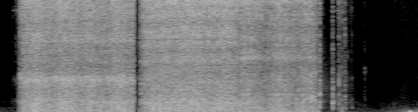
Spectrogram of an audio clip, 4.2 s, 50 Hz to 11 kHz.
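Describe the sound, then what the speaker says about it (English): A power tool runs steadily for about three seconds with one brief break while tightening three 10mm bolts on a cover on a 2012-2016 Honda CR-V, close and loud, then stops into faint clicks. "Tighten those 3 10mm bolts"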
